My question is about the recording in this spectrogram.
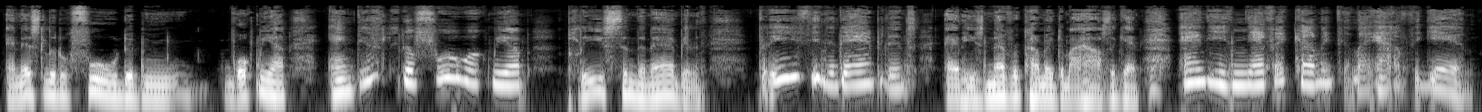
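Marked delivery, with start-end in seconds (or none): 2.5-4.0 put-on very high child's echo; little kid voice. Nephew repeating. 5.7-6.9 put-on very high child's echo; little kid voice. Nephew repeating. 8.8-11.1 put-on very high child's echo; little kid voice. Nephew repeating.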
